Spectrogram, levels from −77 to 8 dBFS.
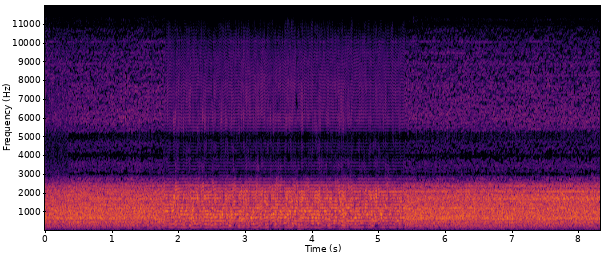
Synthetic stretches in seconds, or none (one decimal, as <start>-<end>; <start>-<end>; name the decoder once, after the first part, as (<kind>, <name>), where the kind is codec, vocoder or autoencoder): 1.8-5.4 (vocoder, BigVGAN v2)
